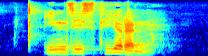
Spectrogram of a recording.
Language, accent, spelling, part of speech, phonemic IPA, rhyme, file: German, Austria, insistieren, verb, /ɪnzisˈtiːʁən/, -iːʁən, De-at-insistieren.ogg
- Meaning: to insist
